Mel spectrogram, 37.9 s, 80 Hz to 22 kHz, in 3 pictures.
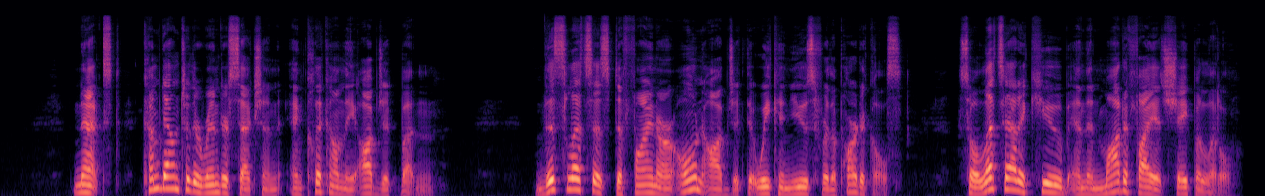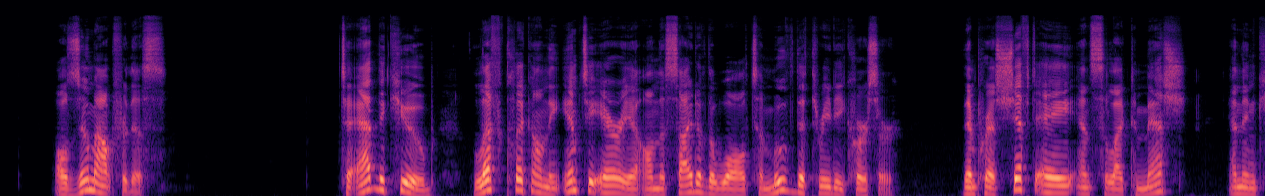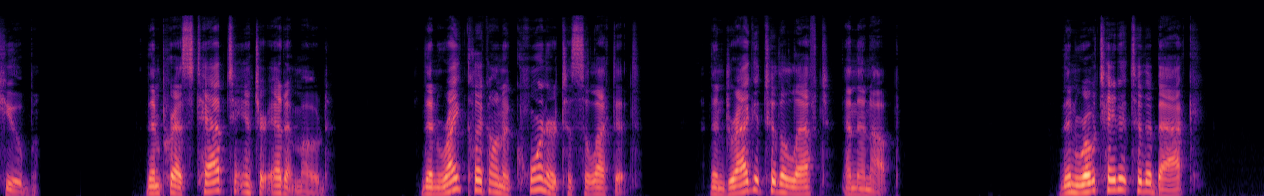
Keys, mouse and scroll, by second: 1.1 click, 5.2 click, 12.9-17.1 scroll down 7, 17.5 click, 22.7 shift+a, 27.0 Tab, 29.5 right click, 31.6 click, 33.3 click, 35.3 middle click.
